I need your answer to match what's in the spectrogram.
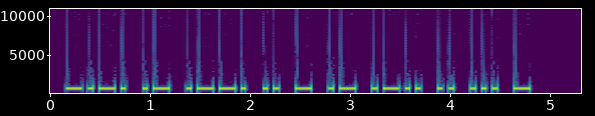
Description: Morse code, heard as a keyed tone, about 22 wpm, 700 Hz. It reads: CAPITALIST
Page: morse-code-ninja-practice-22wpm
